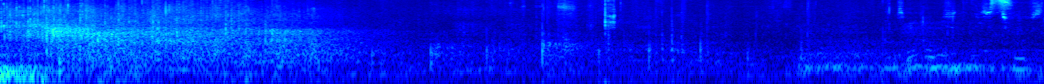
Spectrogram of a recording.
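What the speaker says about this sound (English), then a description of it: "Let's give a round of applause for Megdes." A conference audience claps in a broad wash of applause that fades out over several seconds, followed by faint rustling and a speaker talking quietly into the room.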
